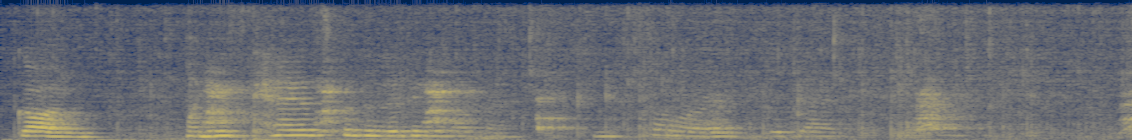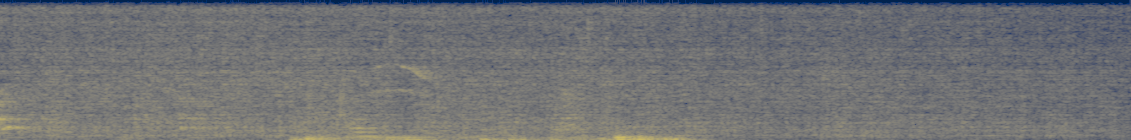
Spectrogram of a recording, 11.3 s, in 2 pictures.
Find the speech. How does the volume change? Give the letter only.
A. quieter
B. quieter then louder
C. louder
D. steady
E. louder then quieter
A.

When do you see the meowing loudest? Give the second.
9 s.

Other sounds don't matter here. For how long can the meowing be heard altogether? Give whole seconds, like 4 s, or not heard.
2 s.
